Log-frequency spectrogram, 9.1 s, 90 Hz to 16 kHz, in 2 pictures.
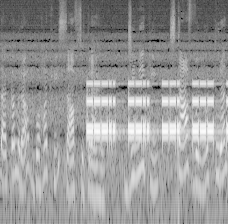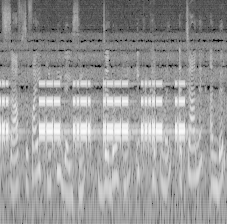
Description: Morse code, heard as a keyed tone, machine-sent, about 32 wpm, spaced as for 21 wpm, 770 Hz, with room echo and speech in Punjabi. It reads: 8ZGOS OFJ4A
